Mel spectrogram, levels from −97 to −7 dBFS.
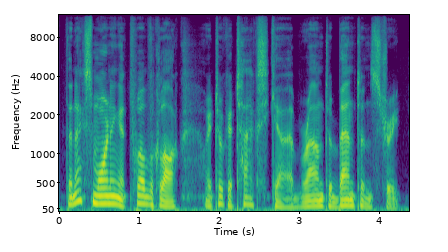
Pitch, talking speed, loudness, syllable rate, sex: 100 Hz, 205 wpm, -19 LUFS, 5.2 syllables/s, male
